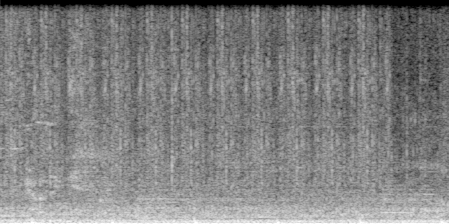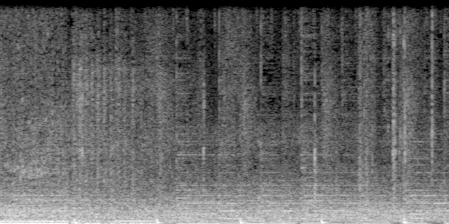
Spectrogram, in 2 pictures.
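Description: A white Farmall tractor engine runs at a steady, loud drone close by, then drops to a lower, rougher idle partway through, outdoors with no talking.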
